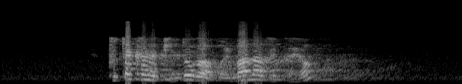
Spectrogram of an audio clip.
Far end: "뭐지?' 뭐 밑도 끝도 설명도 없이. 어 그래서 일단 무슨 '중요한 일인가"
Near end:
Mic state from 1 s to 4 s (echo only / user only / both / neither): user only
